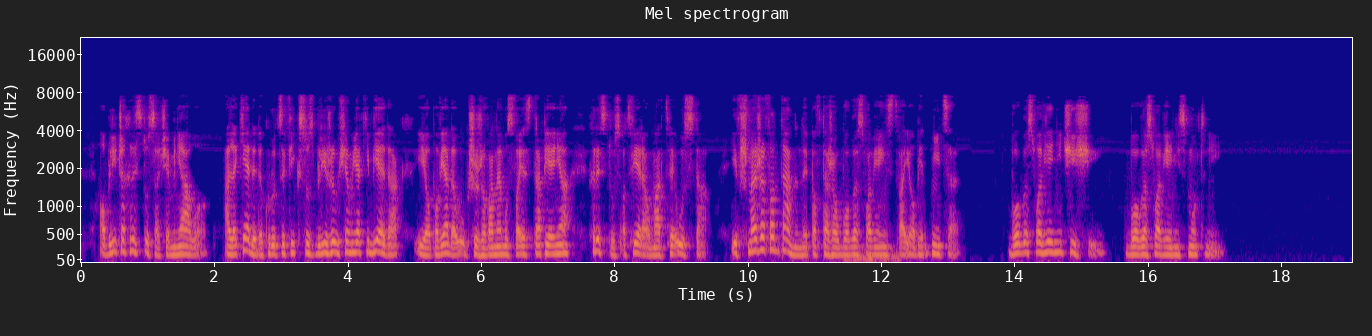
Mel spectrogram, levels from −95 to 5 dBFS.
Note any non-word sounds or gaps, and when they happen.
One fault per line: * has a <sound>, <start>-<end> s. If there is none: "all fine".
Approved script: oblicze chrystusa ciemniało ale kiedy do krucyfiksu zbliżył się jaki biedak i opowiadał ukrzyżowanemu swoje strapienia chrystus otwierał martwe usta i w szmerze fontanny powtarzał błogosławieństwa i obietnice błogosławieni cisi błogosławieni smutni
all fine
